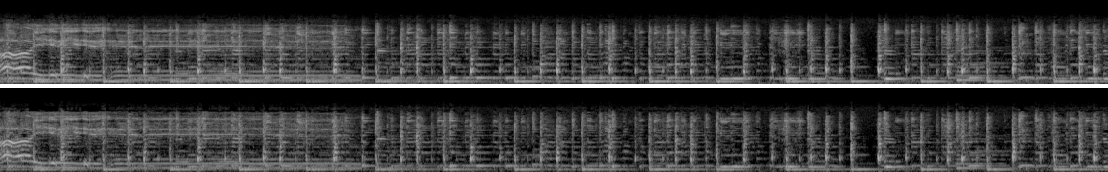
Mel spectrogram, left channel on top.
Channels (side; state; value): both; normal; correlation 0.56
